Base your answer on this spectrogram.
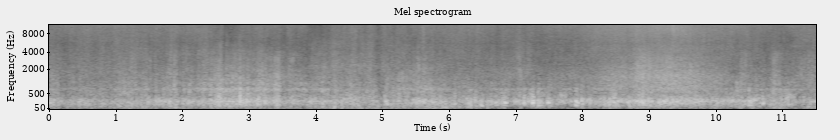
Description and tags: Snowboard Slide Loop Mono 04
Snowboard - Loop.
Other Snowboard loops:
Gear: Tascam DR-05.
field-recording, glide, gliding, ice, loop, slide, sliding, snow, snowboard, winter, winter-sport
